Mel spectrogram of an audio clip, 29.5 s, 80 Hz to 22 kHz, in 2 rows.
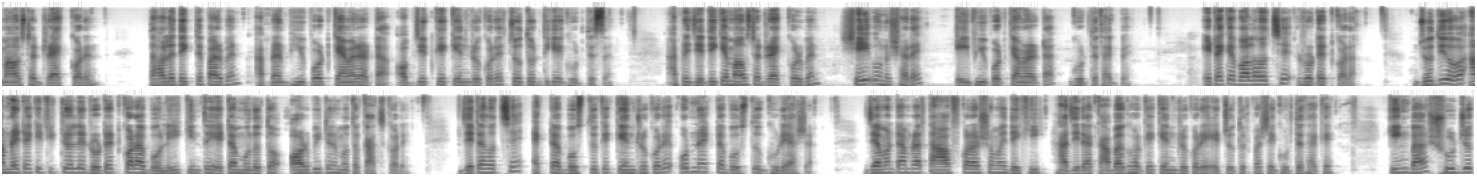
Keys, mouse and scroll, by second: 14.3-17.6 scroll up 2.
